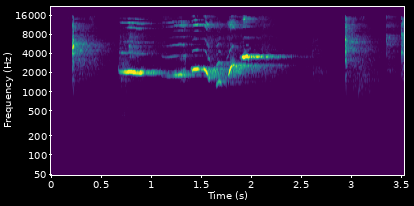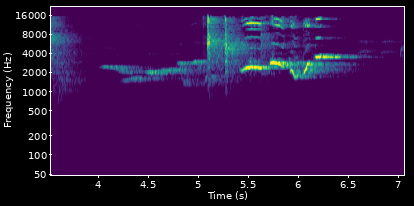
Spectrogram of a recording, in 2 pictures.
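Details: White-rumped shama singing in the wild forest voice, a female used to stir males: loud fluid whistled phrases stepping up and down in pitch, broken by brief gaps and scratchy clicks.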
